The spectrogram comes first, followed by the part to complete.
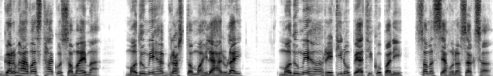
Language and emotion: Nepali, neutral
